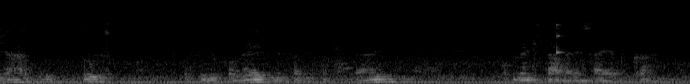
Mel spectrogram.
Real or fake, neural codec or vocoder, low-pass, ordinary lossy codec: real; none; 7.2 kHz; none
